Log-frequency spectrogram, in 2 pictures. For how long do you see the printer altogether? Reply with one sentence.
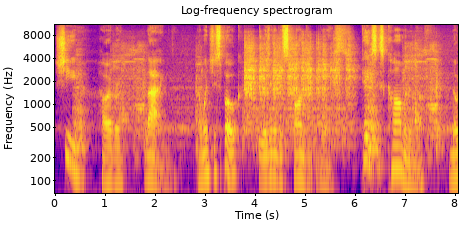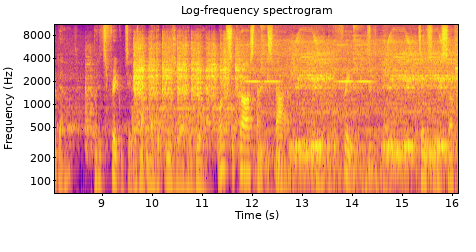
You can hear the printer for 16 seconds altogether.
